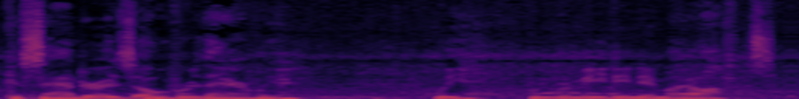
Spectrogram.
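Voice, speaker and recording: An actor playing an injured, delirious pastor in an audio drama, halting and stammering over background noise. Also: male voice, on the high side, lively intonation, close to an everyday voice. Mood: dazed, pleading. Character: injured, delirious male pastor pleading for help.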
